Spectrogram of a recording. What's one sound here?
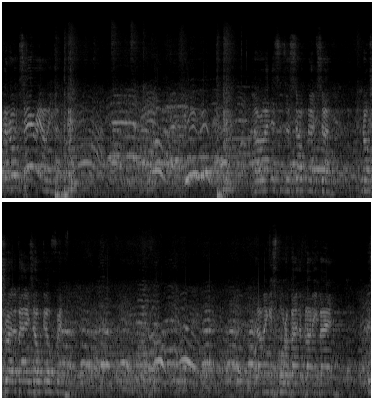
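A rock band plays loudly and live.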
